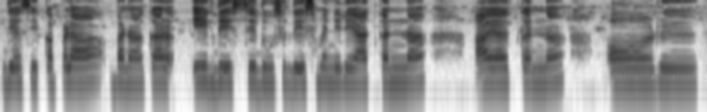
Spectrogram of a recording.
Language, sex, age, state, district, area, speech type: Hindi, female, 18-30, Madhya Pradesh, Hoshangabad, rural, spontaneous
